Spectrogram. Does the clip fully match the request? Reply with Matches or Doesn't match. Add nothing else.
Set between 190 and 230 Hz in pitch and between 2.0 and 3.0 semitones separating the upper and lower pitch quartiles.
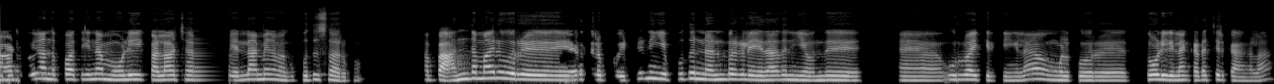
Matches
